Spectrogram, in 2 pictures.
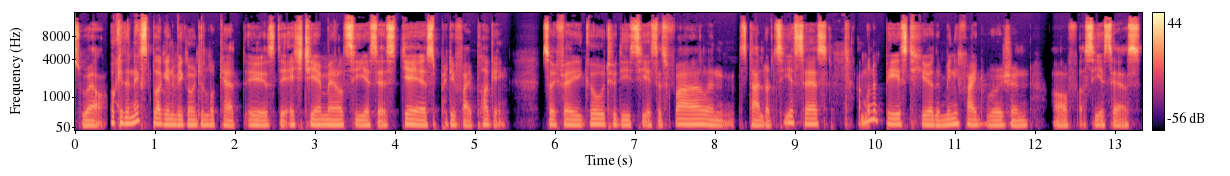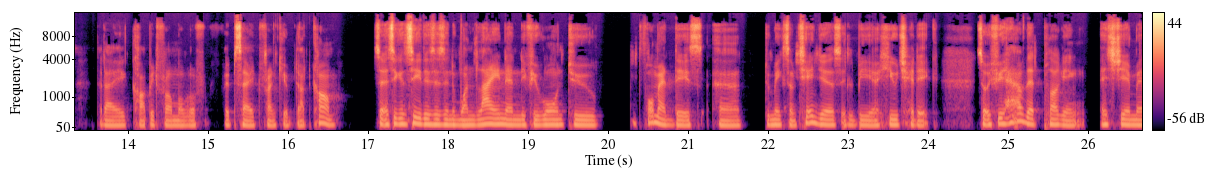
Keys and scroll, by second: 11.0 super+v, 13.6 super+s.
